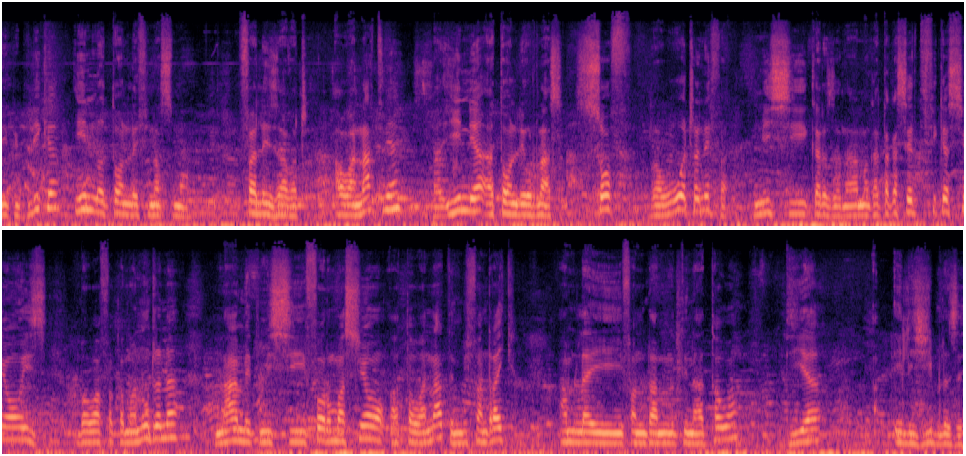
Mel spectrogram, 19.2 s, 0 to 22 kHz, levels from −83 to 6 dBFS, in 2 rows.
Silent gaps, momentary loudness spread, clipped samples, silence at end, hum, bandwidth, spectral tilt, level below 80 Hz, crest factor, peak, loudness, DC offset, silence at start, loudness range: none; 9 LU; under 0.1%; 0 s; none; 18.5 kHz; -6 dB/octave; -34 dBFS; 14 dB; -4 dBFS; -17 LUFS; under 0.1%; 0 s; 2 LU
